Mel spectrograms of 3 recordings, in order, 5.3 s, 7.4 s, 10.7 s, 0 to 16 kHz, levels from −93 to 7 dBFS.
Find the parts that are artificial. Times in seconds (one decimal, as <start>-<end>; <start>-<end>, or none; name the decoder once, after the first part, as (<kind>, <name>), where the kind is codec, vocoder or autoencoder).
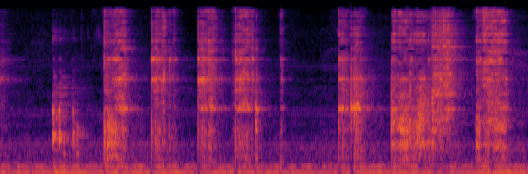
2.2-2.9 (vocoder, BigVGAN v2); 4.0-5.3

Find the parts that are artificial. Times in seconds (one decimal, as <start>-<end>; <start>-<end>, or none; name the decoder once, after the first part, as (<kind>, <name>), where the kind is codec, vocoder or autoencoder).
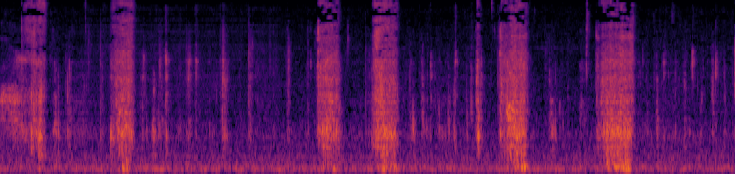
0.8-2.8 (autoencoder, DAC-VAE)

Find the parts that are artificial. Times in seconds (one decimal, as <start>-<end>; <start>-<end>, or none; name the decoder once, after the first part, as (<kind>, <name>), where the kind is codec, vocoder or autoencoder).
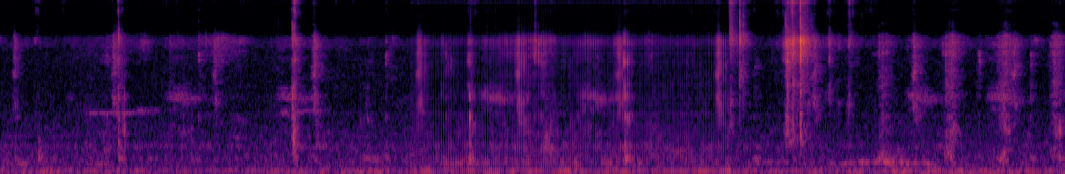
4.1-7.3 (vocoder, BigVGAN v2)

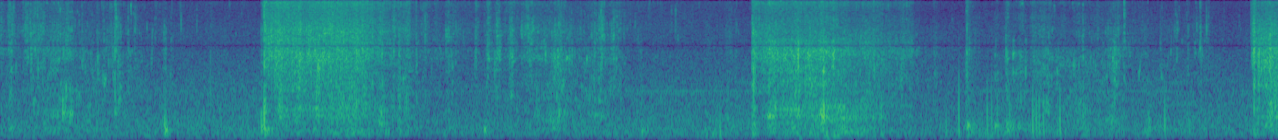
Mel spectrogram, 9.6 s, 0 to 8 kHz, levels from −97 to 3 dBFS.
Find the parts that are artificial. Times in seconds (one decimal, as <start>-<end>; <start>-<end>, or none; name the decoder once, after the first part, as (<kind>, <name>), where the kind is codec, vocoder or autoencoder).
none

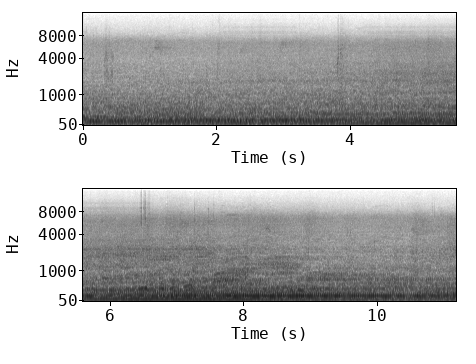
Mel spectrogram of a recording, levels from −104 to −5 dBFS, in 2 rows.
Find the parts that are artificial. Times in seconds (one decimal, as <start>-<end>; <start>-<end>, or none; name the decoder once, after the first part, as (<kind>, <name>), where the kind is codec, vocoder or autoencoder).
2.1-3.2 (autoencoder, DAC-VAE); 4.2-6.6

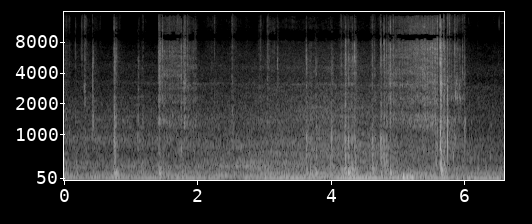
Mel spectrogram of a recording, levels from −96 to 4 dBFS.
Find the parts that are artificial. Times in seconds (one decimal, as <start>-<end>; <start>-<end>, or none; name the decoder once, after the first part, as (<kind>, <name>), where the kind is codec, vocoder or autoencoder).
none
